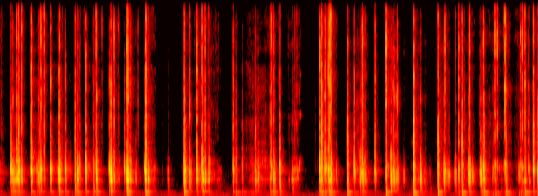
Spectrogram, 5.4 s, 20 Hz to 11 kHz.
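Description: Fingers wearing wooden clothespins rapidly tap the front of a blue plastic portable speaker with a hollow housing and grille. About 25 quick, dry, clacking taps with a hollow midrange tone sound in uneven bursts, separated by brief pauses.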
